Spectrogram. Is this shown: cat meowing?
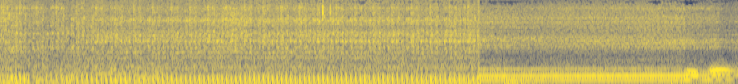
no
